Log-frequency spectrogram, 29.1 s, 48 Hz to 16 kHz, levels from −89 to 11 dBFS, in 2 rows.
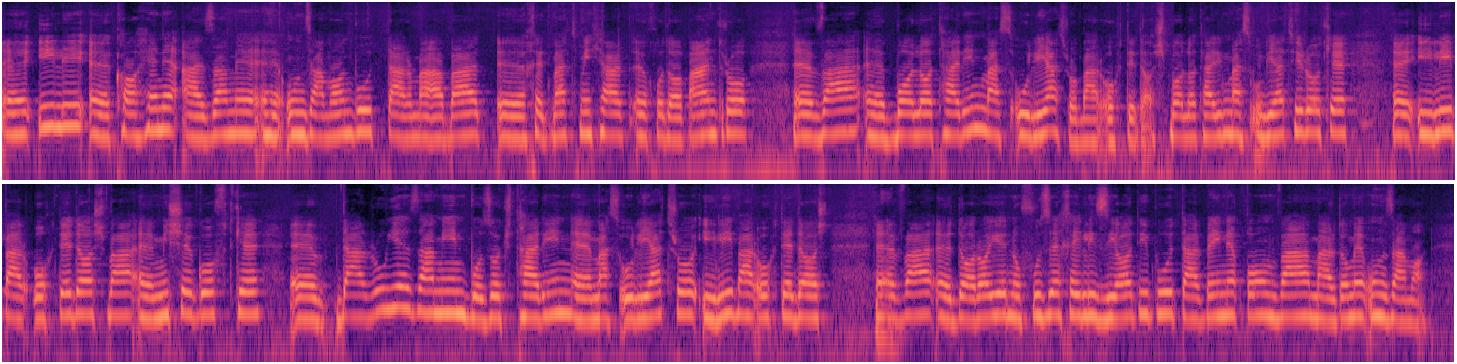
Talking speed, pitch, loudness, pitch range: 115 wpm, 215 Hz, -18 LUFS, 200-225 Hz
